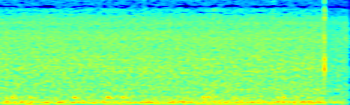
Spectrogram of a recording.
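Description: Rain falling outdoors gives a steady, even hiss at moderate level, uniform throughout, with one brief sharp click near the end and no speech.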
